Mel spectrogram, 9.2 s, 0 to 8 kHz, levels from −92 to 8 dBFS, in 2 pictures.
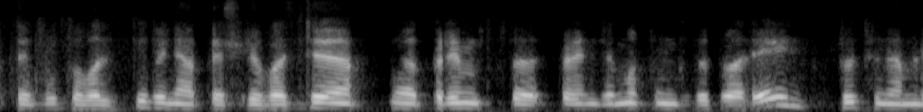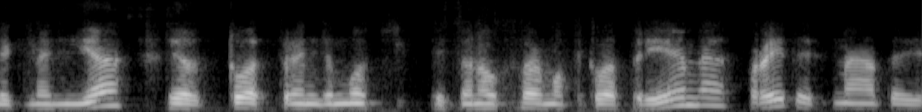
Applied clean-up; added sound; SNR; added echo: neural mask model DeepFilterNet 3.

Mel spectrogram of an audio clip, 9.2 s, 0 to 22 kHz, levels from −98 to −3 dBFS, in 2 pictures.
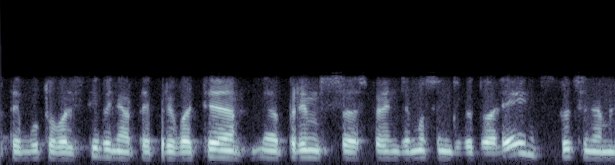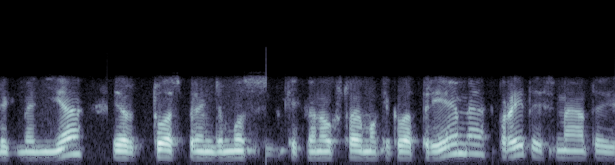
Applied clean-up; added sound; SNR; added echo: none; none; none; none.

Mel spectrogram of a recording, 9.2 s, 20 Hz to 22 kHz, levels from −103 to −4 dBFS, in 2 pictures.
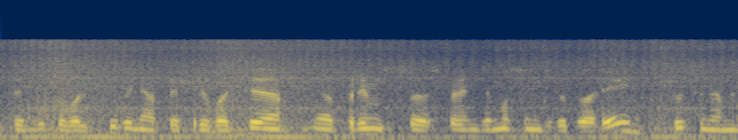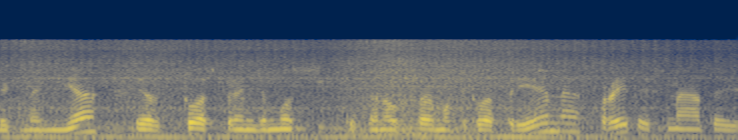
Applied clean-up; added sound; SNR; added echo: none; Motorcycle; 11 dB; none.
